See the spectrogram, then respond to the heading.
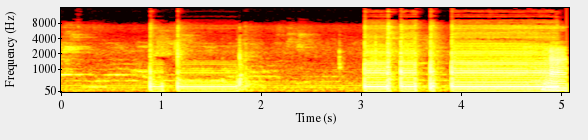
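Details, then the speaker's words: TDA2030 active speaker amplifier kit on 12 V, DC offset at the outputs measured zero; touching the tone-control input brings short bursts of steady buzzing hum that cut in and out cleanly, showing the amplifier channel works normally. "Hai nah Cafe Gang inputnya untuk tonkontrol ya Nah bisa kedengaran Dudut Dudut seperti itu ya suaranya"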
